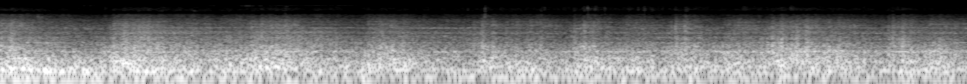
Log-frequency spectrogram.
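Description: CSX freight train rolling across a street crossing: a steady rumble of the cars with wheels clicking over the rail joints about once a second.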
